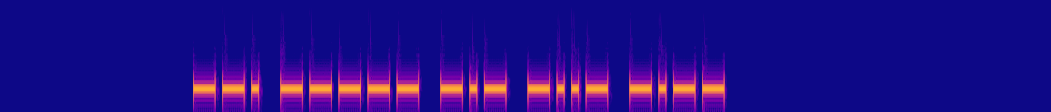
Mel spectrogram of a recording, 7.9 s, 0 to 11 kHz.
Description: Morse code, heard as a keyed tone, about 22 wpm, 700 Hz. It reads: G0KXY
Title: DXCC-100 Call Signs - 5 Characters - Repeated 2x - 22wpm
